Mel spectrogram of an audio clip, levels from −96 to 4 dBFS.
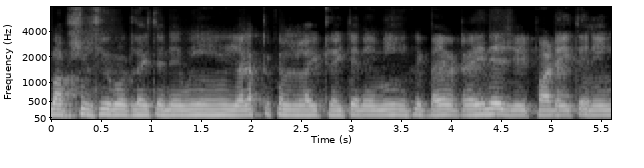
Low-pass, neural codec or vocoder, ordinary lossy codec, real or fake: none; codec, 16 kHz, 2 kbps, X-Codec, WavLM features, trained on Multilingual LibriSpeech; none; fake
